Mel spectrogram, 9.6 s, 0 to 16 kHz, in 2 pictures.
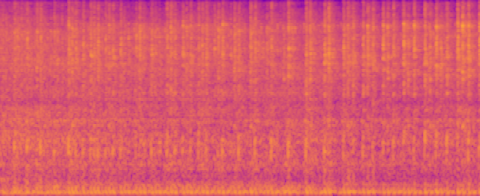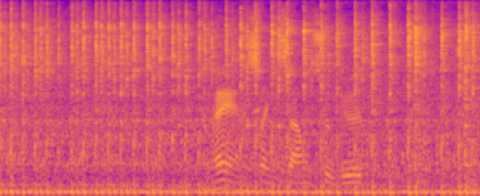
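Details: Harley-Davidson 1200 Sportster just re-jetted without removing the carburetor, started on choke. Loud, deep V-twin idle with a steady loping beat, no misses or stumbles; normal idle.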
